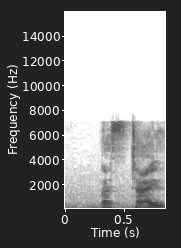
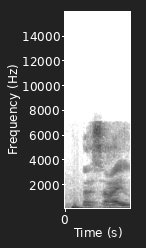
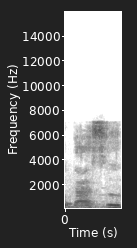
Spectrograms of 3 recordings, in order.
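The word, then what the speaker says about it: Bastille: On which day France celebrated बेस्टाइल डे? इसको pronounce तो मैं गलत कर रहा हूँ, फ्रेंच में आप कुछ बेसाइल कुछ बोलते होंगे, बेसिल day, also known as France national day या इंडिपेंडेंस डे।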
